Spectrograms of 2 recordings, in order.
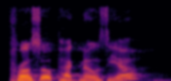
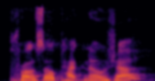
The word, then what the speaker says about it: prosopagnosia: Your word has 3 pronunciations: prosopagnosia, prosopagnosia, prosopagnosia.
